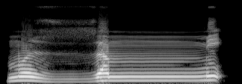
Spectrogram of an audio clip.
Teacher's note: اس میم پر تشدید ہے تو میم پر غنہ بھی ہوگا، میم اور نون پر اگر تشدید ہو تو غنہ ہوتا ہے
